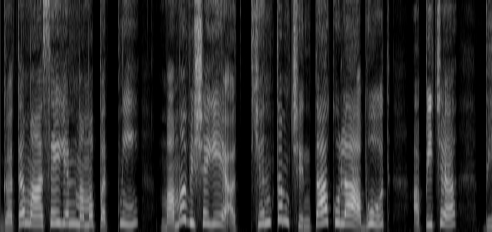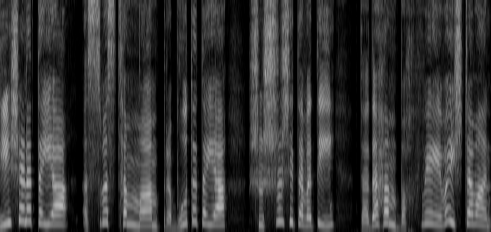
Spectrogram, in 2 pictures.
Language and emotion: Sanskrit, happy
